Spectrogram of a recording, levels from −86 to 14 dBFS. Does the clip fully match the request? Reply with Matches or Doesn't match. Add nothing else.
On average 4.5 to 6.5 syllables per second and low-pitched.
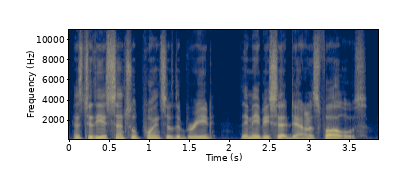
Matches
